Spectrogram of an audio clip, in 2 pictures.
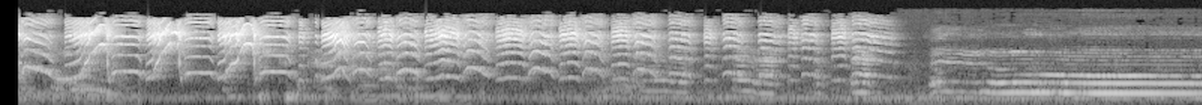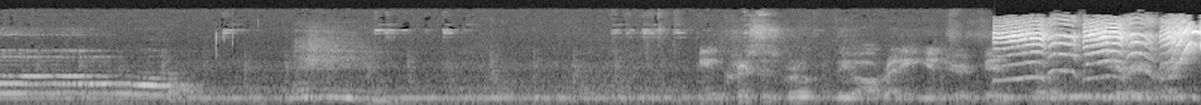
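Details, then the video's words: Poppy, a pet dog, howling indoors in a small room: about six seconds of rapid, high, squeaky yelps, then a steady, drawn-out howl lasting roughly three seconds, followed by quieter room sound and a final burst of squeals. "Poppy howling"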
